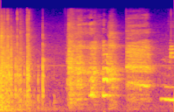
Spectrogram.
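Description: A sharp burst of noise at the start, then a person's voice making rough, wordless sounds for about a second.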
